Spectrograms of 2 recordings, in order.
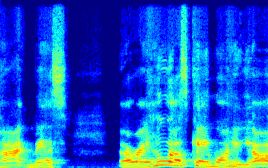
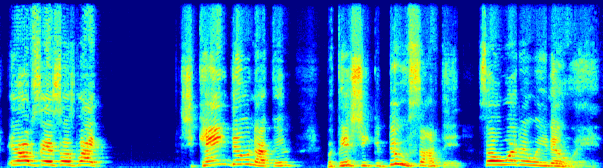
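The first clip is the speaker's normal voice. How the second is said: louder, higher, fed-up; raised exasperated voice; exasperated outburst; 6 semitones higher, 5 dB louder than usual. Real, not acted. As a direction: throw up your hands at the contradiction. Exasperated rant at contradiction.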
